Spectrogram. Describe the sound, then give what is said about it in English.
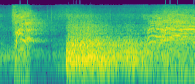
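A ship's cannon fires with a loud blast, followed by a sustained roaring rumble, while voices shout over the noise. “Now, a shot. I'll give them a round directly amidships.”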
